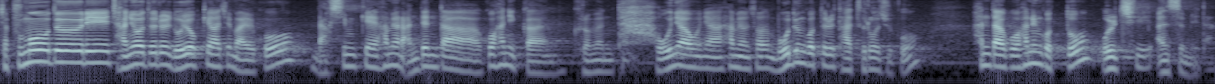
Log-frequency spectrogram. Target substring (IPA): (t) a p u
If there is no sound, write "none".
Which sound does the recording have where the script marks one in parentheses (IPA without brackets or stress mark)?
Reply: t͡ɕ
